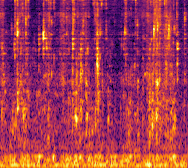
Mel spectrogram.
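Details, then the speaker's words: Motorhome van water system refilled after winterisation, pump switched on: irregular spluttering and gurgling as air purges from the lines while the Truma boiler fills; normal, clears once water runs through. "if I put this pot on, it will splutter for a while because it's now filling up the trimmer boiler. I can hear it gurgling,"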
